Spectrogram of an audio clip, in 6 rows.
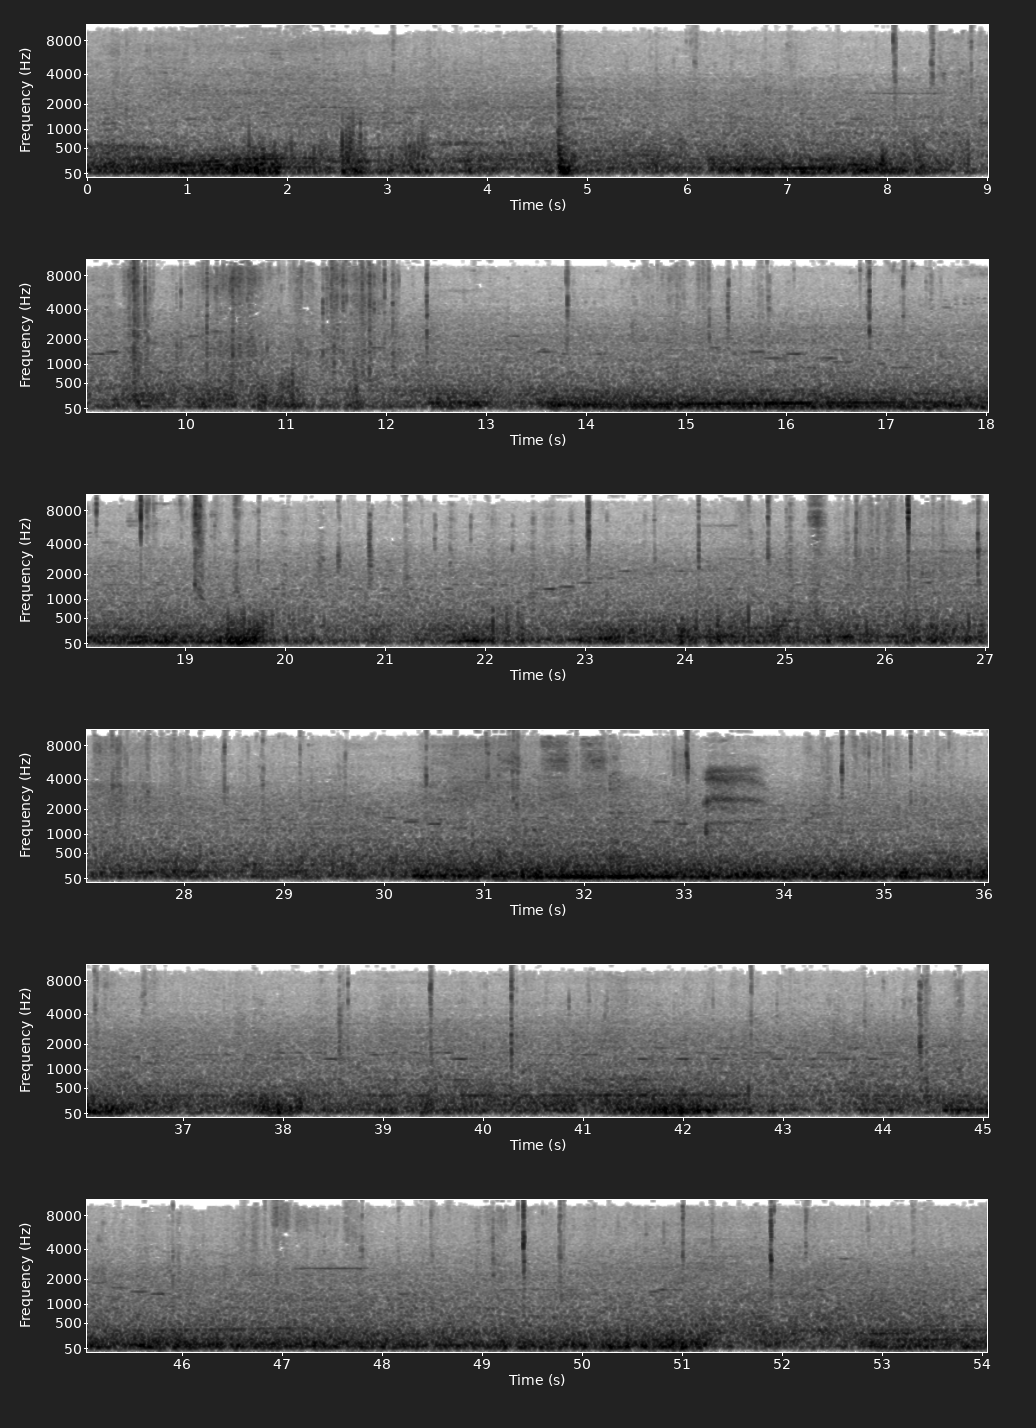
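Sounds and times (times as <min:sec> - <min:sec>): chewing and mouth sounds: 0:05.2 - 0:54.0
car engines humming: 0:22.6 - 0:54.0.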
